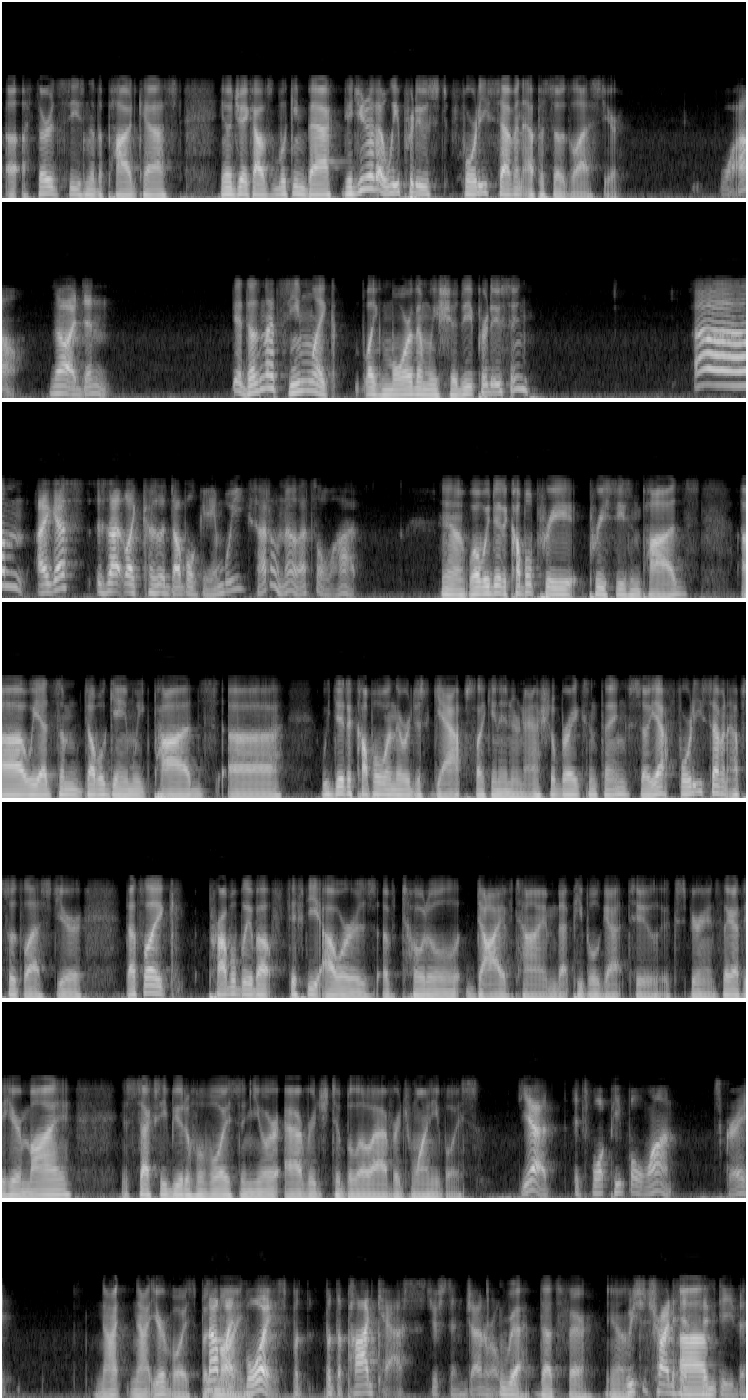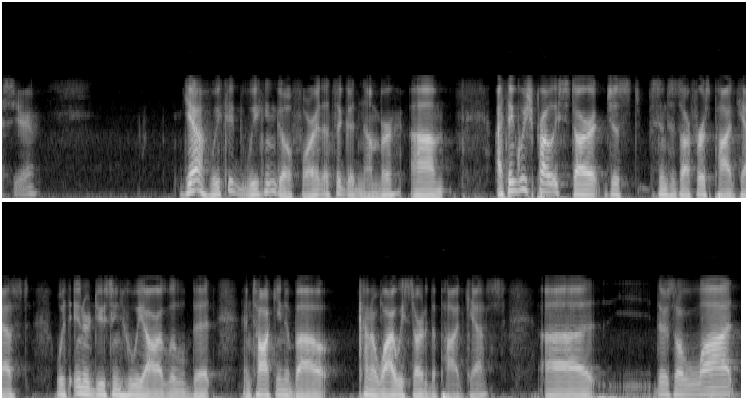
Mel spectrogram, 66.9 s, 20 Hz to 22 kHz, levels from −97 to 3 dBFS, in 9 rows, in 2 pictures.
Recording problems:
high frequencies cut off; severe; nothing above 4 kHz

